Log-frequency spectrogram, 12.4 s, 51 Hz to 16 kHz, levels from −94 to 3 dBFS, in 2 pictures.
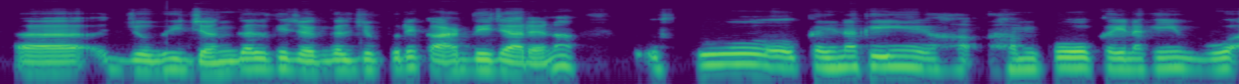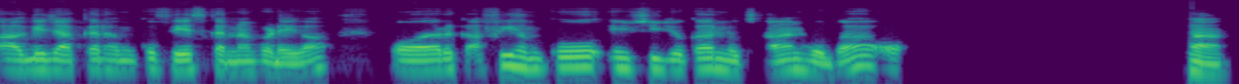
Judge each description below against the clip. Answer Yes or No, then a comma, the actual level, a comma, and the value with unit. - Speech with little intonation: No, average, 3.2 semitones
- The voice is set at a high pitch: No, medium, 140 Hz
